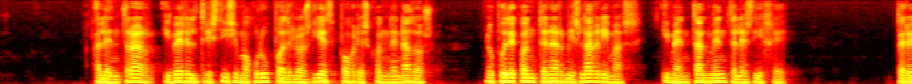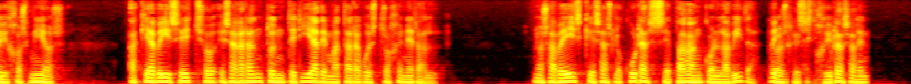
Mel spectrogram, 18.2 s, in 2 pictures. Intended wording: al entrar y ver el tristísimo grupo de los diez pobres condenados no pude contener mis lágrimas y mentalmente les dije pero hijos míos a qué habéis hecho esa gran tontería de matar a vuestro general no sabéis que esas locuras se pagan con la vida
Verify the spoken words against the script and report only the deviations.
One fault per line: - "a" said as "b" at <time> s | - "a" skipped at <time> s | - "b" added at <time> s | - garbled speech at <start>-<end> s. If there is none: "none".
- garbled speech at 16.8-17.8 s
